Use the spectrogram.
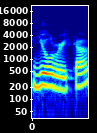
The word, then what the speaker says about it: Ulrika: So, how do I pronounce her name? Is it Ulrika? It's Ulrika.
